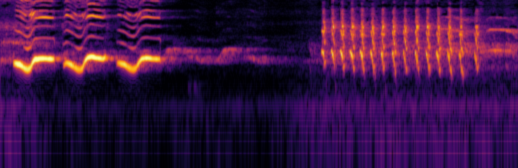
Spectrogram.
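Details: Masked laughingthrush singing as a training lure: three looping whistled phrases, a soft fading whistle, then a fast run of about fifteen sharp chattering notes, with a faint steady hum behind.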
